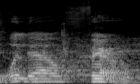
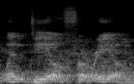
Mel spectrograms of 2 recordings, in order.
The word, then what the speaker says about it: Wendell Ferrell: My name is Wendell Ferrell. It's not Wendell for real.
